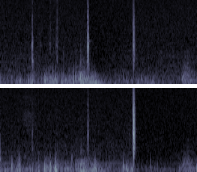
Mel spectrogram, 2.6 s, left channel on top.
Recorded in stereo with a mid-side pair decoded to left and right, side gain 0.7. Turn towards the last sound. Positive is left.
turn(degrees=30)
